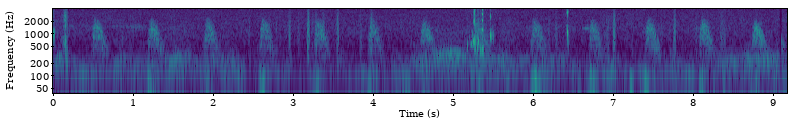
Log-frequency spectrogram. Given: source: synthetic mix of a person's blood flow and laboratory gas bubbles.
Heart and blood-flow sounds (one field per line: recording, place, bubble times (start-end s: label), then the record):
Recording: Doppler ultrasound of blood flow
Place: subclavian vein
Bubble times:
0.00-0.21 s: bubbles
5.14-5.54 s: bubbles
6.41-6.47 s: bubbles
From the record:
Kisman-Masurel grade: 122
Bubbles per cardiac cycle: 1 to 2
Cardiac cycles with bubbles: 10 to 50%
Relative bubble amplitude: moderate (0.250 to 0.450)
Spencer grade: 2 (many but less than half of the cardiac periods contain bubble signals, singularly or in groups)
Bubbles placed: anywhere in the cardiac cycle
